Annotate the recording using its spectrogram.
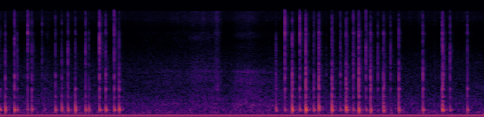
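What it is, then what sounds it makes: Small plastic perfume spray bottle. A small pink plastic Body Fantasies perfume spray bottle with liquid inside is held close and rapidly tapped with fingernails. Two bursts of quick, dry clicking taps are separated by a pause of about two seconds. A steady low hum runs underneath throughout.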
